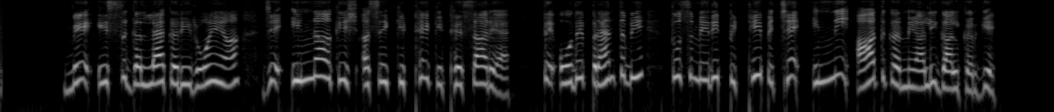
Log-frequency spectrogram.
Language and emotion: Dogri, angry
